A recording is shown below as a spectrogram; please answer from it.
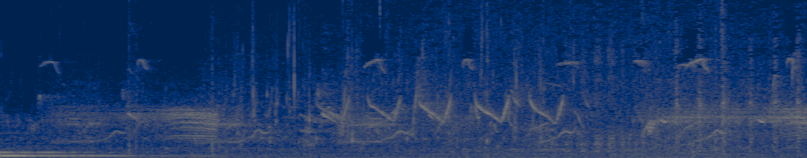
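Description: Birds calling in a natural soundscape: a run of short, high, down-slurred chirps repeating about once a second through the middle, with lower rising notes and brief trills around them.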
